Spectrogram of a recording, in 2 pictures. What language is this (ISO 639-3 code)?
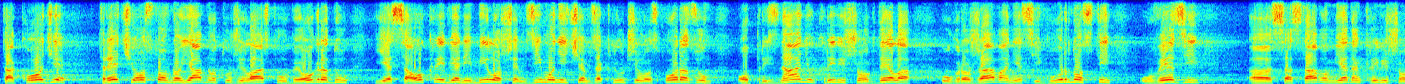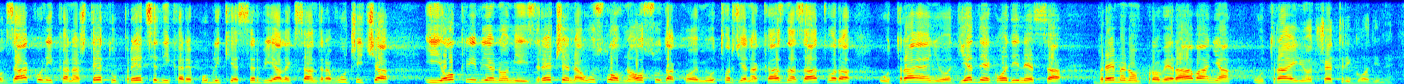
srp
